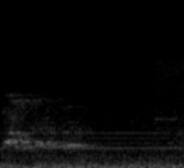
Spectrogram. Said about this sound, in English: There's a dog howling in the night.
